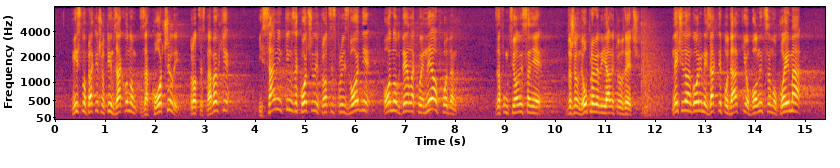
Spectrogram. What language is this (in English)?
Serbian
